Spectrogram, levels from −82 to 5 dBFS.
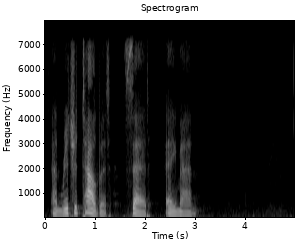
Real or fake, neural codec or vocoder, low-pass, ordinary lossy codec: real; none; 7.2 kHz; MP3, 64 kbps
